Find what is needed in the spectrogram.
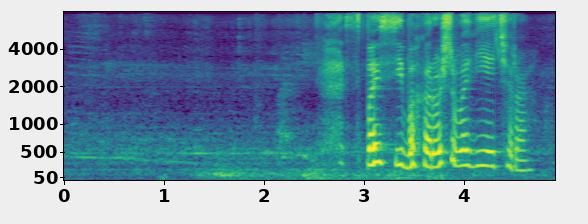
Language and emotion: Russian, positive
